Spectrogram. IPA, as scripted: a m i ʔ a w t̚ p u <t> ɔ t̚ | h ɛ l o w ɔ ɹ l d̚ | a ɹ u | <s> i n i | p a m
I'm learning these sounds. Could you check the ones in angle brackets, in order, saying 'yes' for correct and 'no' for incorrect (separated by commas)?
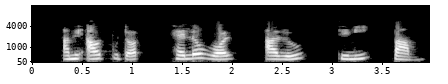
yes, no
